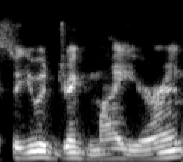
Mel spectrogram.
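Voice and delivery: normal talking voice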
